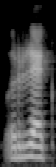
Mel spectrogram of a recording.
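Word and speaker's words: wreck: फिर यहाँ पर देखिए इसको रैक पढ़ा, ठीक है, डब्ल्यू साइलेंट।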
